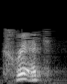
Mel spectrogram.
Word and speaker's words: creek: But the meaning is neither here nor there, just like the pronunciation of, or the meaning of the word creek doesn't matter when you hear a Western Pennsylvanian pronounce it crick.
